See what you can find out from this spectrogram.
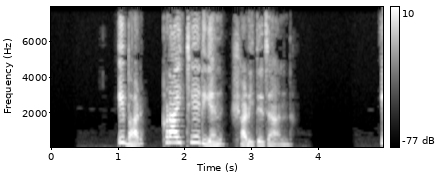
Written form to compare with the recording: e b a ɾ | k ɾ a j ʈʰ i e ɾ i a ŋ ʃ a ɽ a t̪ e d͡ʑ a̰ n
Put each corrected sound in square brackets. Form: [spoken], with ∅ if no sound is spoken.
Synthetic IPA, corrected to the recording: e b a ɾ | k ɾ a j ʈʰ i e ɾ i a [n] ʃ a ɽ [i] t̪ e d͡ʑ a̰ n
